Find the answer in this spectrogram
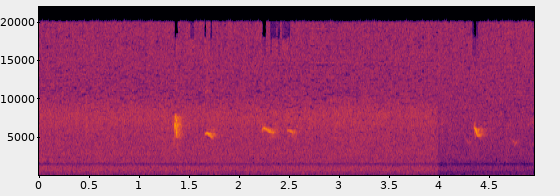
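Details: A male and female common kingfisher pair call back and forth close together in song, the female told by her red lower bill: five short, shrill, very high whistled notes at irregular intervals over a steady background hiss.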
